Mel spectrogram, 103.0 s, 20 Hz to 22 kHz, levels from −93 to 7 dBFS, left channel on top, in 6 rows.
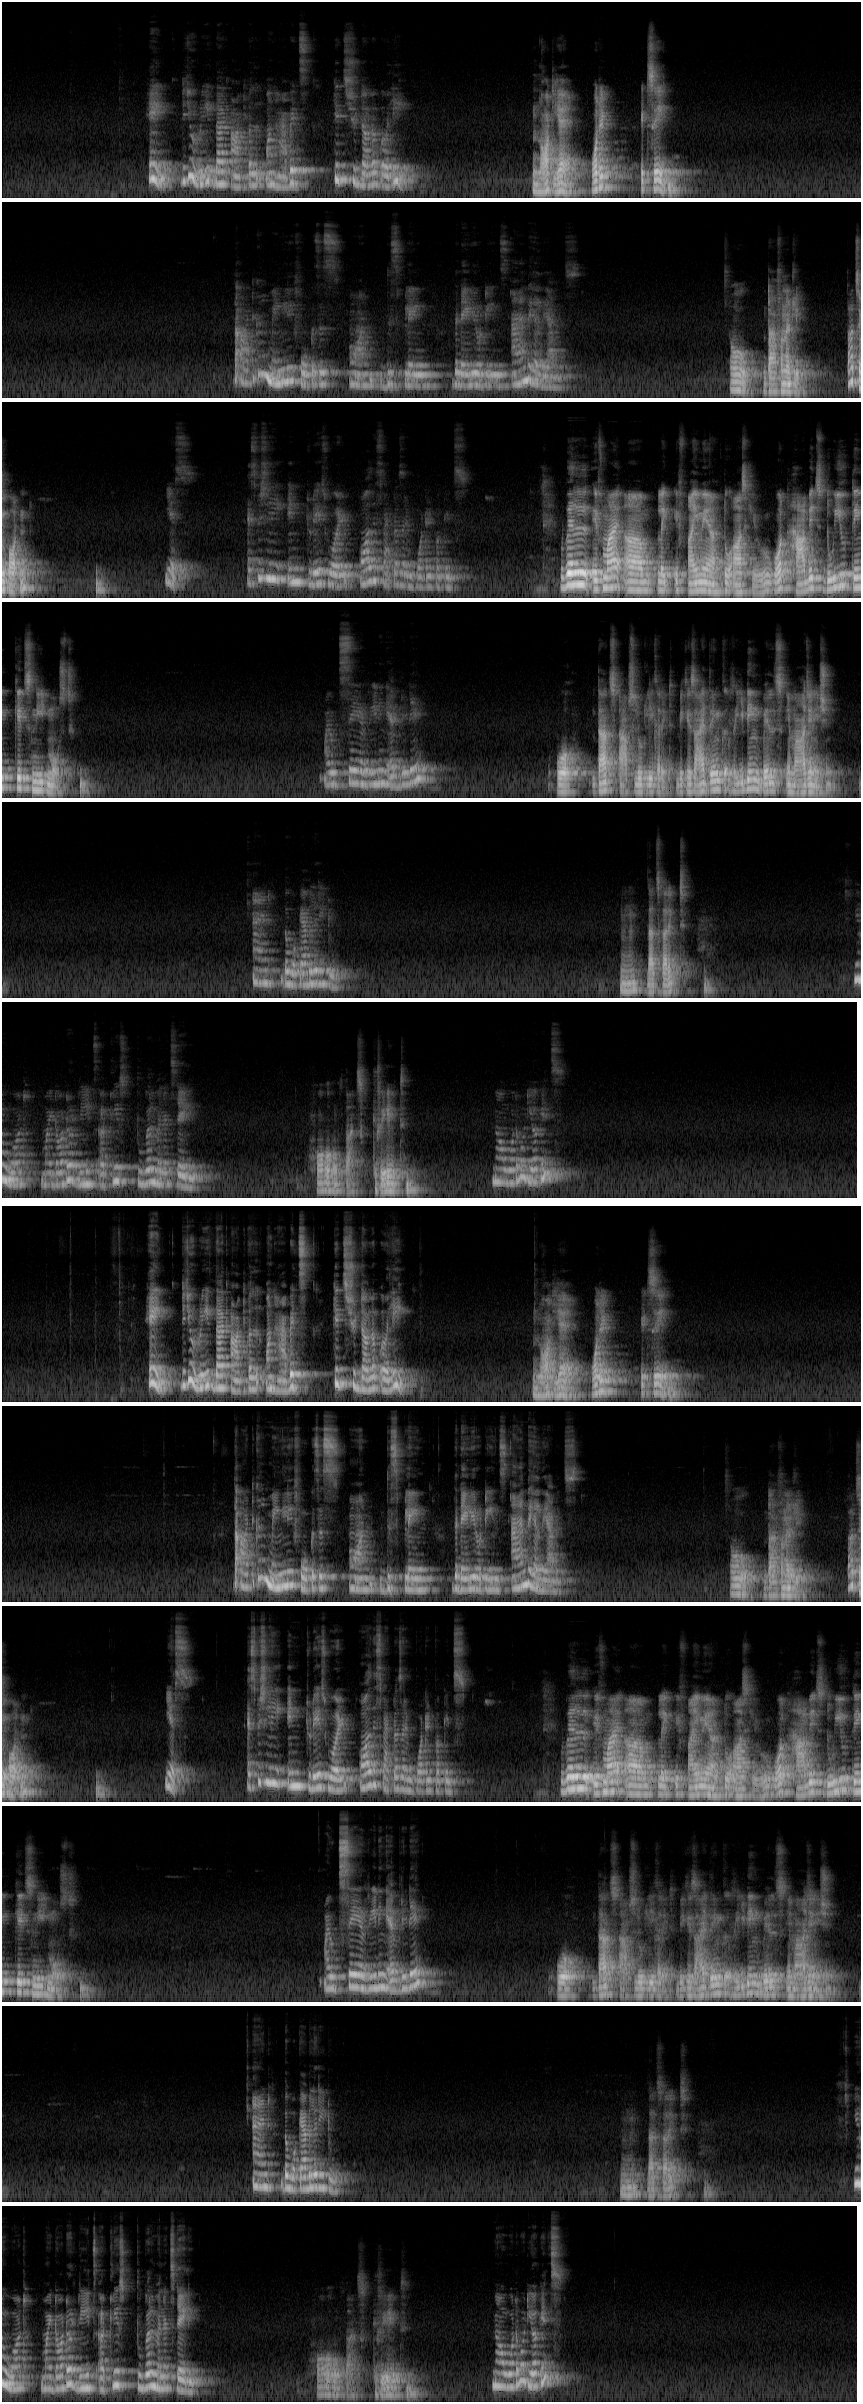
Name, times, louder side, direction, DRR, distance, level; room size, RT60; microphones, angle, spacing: voice 1, 2.9-6.1 6.6-8.1 21.8-23.8 24.1-25.8 26.2-28.6 37.6-38.1 39.3-43.6 58.0-60.1 73.7-75.5 85.8-89.8 95.7-97.1, right 4 dB, 60° right, 0.4 m, -29 dB
voice 2, 10.6-11.4 11.8-12.2 12.8-13.5 31.7-32.1 32.5-33.2 34.1-34.9 36.2-36.4 45.2-53.2 62.6-63.1 63.3-68.2 81.1-82.4 92.2-94.1, left 5 dB, 75° left, 0.5 m, -25 dB
6.4 x 3.9 x 5.4 m
head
